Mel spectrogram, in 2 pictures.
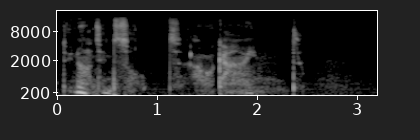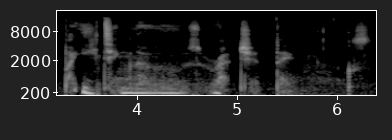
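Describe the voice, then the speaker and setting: A woman whispering in an ASMR roleplay as an ancient, aloof female vampire doctor, unhurried and drily haughty. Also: medium pitch, monotone. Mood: languid haughty. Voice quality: whispered throughout. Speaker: ASMR creator.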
